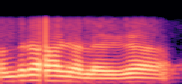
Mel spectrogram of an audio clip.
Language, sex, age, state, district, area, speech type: Hindi, male, 45-60, Bihar, Samastipur, rural, conversation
